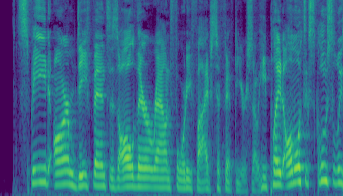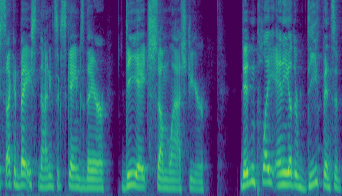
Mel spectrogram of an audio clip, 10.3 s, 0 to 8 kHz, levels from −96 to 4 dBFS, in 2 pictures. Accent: American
